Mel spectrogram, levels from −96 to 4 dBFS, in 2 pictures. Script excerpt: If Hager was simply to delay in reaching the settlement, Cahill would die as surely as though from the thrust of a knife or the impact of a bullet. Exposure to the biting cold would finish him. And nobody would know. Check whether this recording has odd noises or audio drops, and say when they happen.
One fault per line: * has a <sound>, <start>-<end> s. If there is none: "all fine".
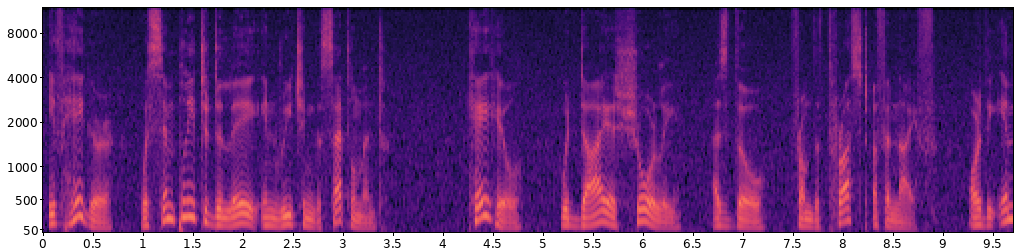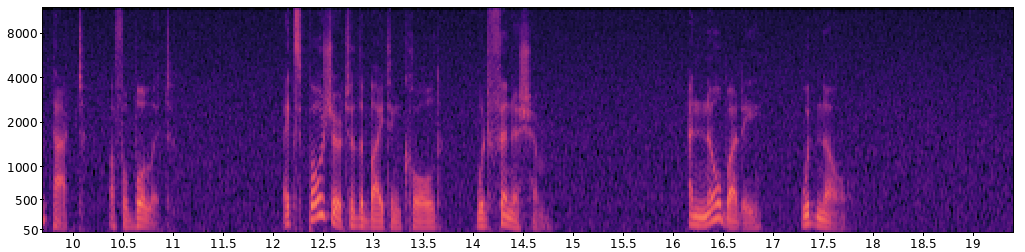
all fine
